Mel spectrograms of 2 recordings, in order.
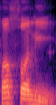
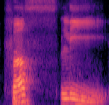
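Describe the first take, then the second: First: An extra vowel sound comes between s and l. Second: The s and l join with no vowel between. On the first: The speaker calls it wrong. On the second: The speaker calls it right.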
